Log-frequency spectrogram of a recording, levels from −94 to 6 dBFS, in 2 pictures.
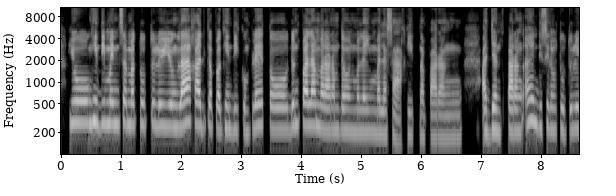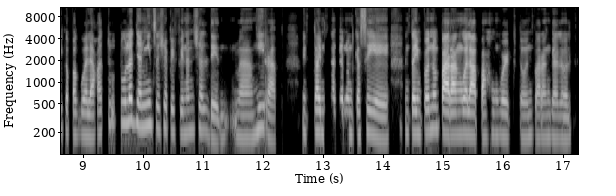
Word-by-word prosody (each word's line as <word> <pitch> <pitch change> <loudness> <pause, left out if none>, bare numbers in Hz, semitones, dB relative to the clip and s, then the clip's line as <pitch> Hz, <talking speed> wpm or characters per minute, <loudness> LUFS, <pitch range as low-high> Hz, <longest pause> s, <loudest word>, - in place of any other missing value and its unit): yung 270 0 0
hindi 270 -1 +2
man 265 0 +2
sa 260 0 +1
matutuloy 255 -1 0
yung 240 0 -1
lakad 255 -1 +7
kapag 235 -2 -2
hindi 220 -1 -5
kumpleto, 220 0 -3
dun 250 +1 -2
palang 250 -1 +5
mararamdaman 215 -1 -1
mo 210 - -9
na 205 0 -2
yung 205 0 -11
malasakit 195 -1 -4
na 180 - -5
parang 175 0 -6 0.3
andiyan, 210 0 -1
parang, 210 0 +3
ay 285 +2 0
hindi 260 - -8
sila 225 -2 -3
matutuloy 215 +1 -7
kapag 190 -2 -5
wala 185 -2 0
ka, 195 +2 -5
tu 260 - -14
tulad 270 +2 +4
niyan 240 0 +2
minsan 250 -3 -3
siyempre 215 -3 -5
pinansyal 210 +2 -6
din, 170 - -4 0.2
mahirap. 175 +1 -3 0.4
May 205 - -8 0.2
time 200 -1 +3
na 200 - -3
ganun 195 0 -2
kasi 195 +2 0
eh 170 -3 +2 0.3
ang 195 - -16
time 195 -1 +4
pa 205 +2 +2
nun 225 +1 -1
parang 190 -1 +7
wala 190 -2 +7
pa 175 0 -2
akong 190 -1 -13
work 185 -2 -3 0.2
nun, 175 +1 -8
parang 175 0 -3
ganun. 170 -2 -4
210 Hz, 190 wpm, -23 LUFS, 190-245 Hz, 0.4 s, lakad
